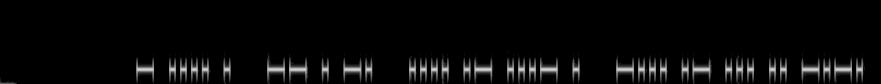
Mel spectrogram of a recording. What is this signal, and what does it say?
Morse code, heard as a keyed tone, about 21 wpm, 700 Hz. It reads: THE MEN HAVE BASIC
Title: Sentences from Top 1000 Words - Review Part 3 - 22wpm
